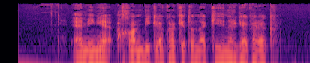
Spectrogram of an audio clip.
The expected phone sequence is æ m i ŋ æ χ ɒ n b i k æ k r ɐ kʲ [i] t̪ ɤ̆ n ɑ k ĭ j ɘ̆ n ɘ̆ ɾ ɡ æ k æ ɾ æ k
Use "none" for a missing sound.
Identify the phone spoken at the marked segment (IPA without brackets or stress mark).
e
